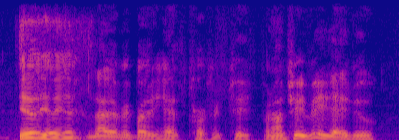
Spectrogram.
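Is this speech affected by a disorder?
Yes: tongue cancer; tongue burns when food touches it.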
